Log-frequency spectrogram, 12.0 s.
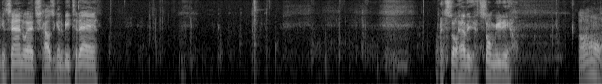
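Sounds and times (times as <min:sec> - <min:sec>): faint chewing: 0:02.0 - 0:09.0, 0:10.4 - 0:11.6
soft mouth clicks: 0:02.4 - 0:05.6, 0:08.3 - 0:08.6, 0:11.0 - 0:11.6.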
